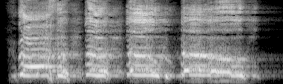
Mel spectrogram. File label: fear; smite; osiris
